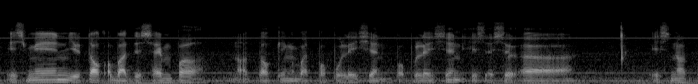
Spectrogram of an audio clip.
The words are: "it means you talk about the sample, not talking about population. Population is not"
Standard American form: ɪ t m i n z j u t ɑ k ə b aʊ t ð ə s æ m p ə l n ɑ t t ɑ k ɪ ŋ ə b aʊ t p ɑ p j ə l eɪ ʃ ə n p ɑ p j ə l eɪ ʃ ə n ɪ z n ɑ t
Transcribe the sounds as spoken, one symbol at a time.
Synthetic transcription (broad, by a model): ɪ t m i n j u t ɑ k ə b aʊ t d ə s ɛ m p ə l n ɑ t t ɑ k ɪ ŋ ə b aʊ t p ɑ p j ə l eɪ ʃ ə n p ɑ p j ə l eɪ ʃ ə n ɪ s n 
